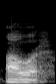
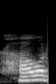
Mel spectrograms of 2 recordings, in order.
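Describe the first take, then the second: First: The word begins with a vowel, no h sound. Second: The word begins with an audible h sound. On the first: The speaker calls it right. "ये है आवर" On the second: The speaker calls it wrong. "यहाँ पर हावर नहीं है बेटा"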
